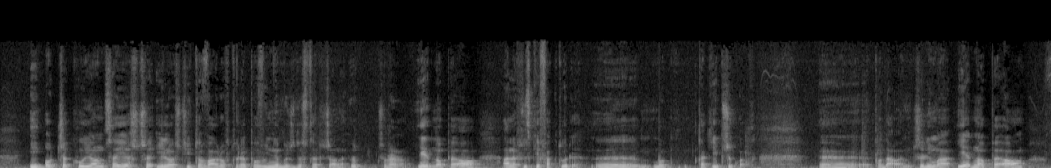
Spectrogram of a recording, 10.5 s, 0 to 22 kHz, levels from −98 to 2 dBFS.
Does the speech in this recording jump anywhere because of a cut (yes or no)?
no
